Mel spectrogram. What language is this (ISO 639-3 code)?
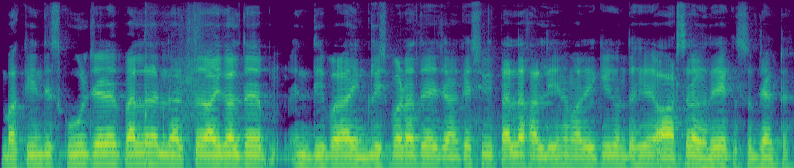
doi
